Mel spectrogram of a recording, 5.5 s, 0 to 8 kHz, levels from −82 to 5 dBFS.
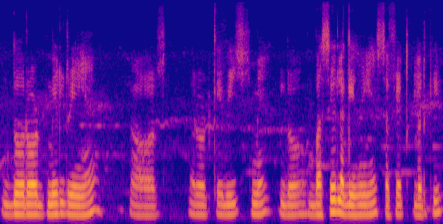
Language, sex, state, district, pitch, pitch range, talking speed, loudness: Hindi, male, Jharkhand, Garhwa, 135 Hz, 130-140 Hz, 195 wpm, -18 LUFS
